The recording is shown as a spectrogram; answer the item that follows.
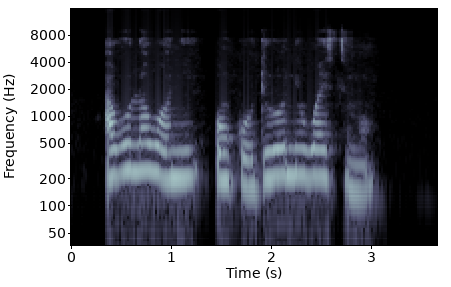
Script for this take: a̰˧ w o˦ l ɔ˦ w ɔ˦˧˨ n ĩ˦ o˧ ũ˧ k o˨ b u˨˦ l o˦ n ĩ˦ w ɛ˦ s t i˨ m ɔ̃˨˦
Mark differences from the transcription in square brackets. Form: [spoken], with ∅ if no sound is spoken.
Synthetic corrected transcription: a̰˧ w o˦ l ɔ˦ w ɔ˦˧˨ n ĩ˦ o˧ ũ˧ k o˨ [d] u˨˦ [ɾ] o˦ n ĩ˦ w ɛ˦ s t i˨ m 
